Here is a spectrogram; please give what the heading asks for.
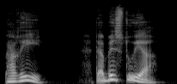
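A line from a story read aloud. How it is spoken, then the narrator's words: Female call. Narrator (German): die dazugehörige Stimme ruft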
